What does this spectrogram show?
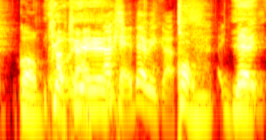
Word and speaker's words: gqom: Gqom.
